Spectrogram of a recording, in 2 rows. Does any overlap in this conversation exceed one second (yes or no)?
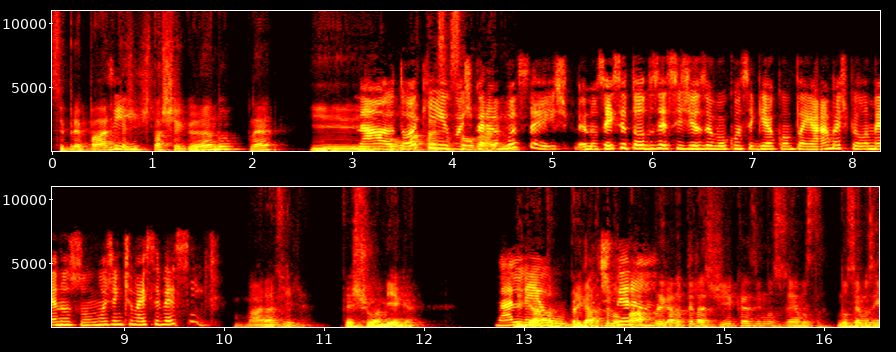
yes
